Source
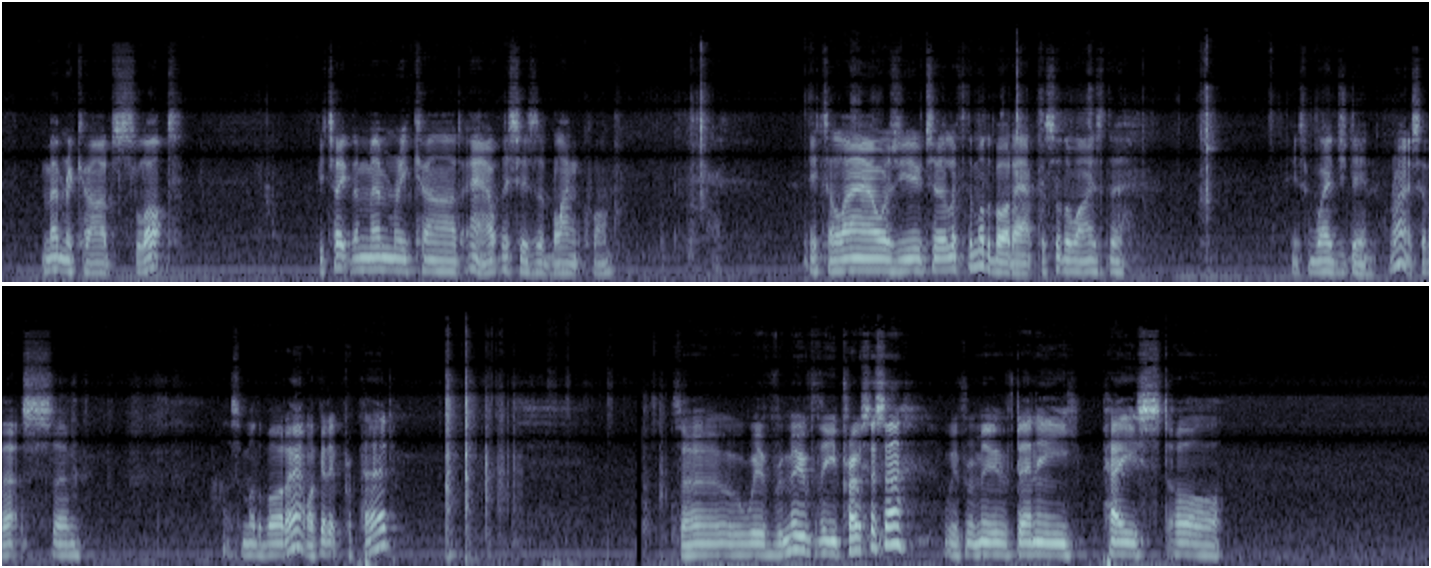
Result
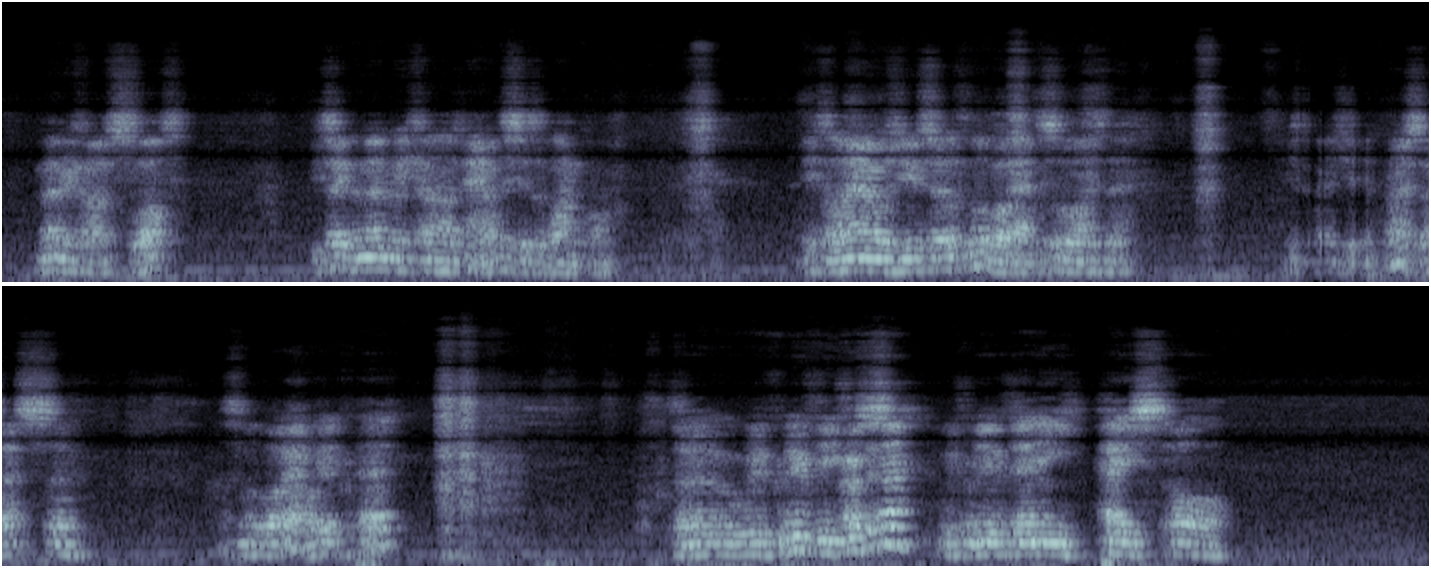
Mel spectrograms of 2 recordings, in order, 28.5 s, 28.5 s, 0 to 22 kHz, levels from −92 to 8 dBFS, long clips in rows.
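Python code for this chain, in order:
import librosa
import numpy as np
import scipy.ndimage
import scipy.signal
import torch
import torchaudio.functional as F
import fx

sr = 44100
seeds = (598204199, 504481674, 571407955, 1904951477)

y = fx.phase_scramble(x, sr, seeds[0], window_ms=200)
y = fx.auto_swell(y, sr, attack_ms=408.0, at=(12.95, 13.62), fade=0.02)
y = fx.room_flutter(y, sr, wall_m=10.0, rt60_s=0.31)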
